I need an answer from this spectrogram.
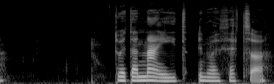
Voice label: "naid", Welsh

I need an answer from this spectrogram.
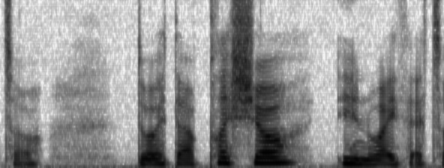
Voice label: "plesio", Welsh

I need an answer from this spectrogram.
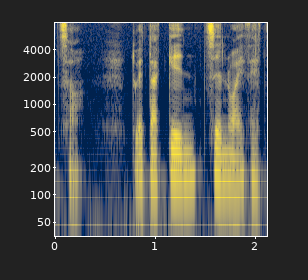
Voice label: "gynt", Welsh

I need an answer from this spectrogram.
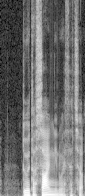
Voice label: "sang", Welsh

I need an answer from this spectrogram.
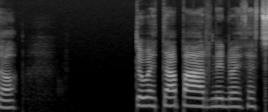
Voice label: "barn", Welsh

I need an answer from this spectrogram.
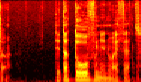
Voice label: "dwfn", Welsh

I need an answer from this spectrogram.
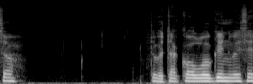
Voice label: "golwg", Welsh

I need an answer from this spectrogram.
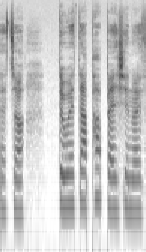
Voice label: "pabell", Welsh

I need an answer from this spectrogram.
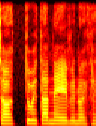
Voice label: "nef", Welsh

